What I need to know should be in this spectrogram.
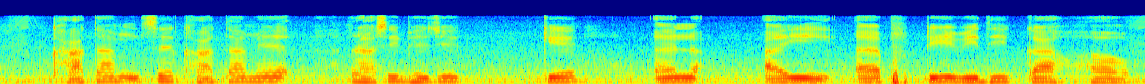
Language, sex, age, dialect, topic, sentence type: Bhojpuri, male, 18-24, Southern / Standard, banking, question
